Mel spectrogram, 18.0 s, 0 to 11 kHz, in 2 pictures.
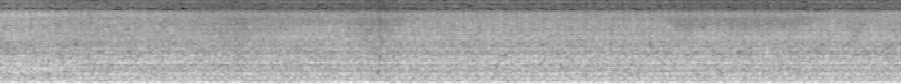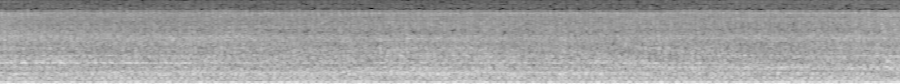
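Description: Mercedes-Benz M102 2.0-litre eight-valve four-cylinder engine, running on a homemade fuel-injection ECU, idling steadily. One short knock sounds about four seconds in.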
